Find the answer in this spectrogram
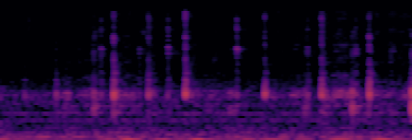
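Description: Faint, irregular clicks and taps of a stylus on a pen tablet while a word is handwritten.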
